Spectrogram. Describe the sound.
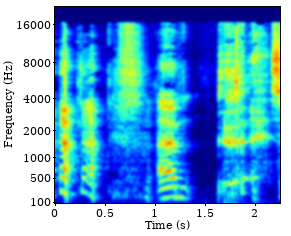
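A loud, drawn-out burp rumbles amid bursts of people talking, with a brief pause before speech resumes.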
